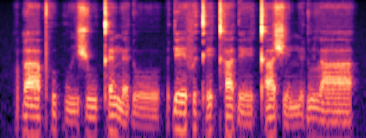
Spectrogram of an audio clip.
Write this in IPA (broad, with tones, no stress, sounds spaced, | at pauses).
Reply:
ɓ aː˦ pʰ u˦ kʷ iː˨ ʃ uː˦ kʼ ɛ˦ ŋ ɛ˨ ɗ oː˨ | ɗ eː˦ f ɪ˦ kʼ e˦ kʰ a˦ ɗ eː˨ kʼ a˦ ʃ e˨ ŋ ɪ˨ ɗ u˦ l aː˦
